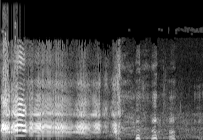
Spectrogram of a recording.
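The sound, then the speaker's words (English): A person imitates an eagle's call with a loud, sustained screeching cry, followed by a few short, clipped chirping yelps, with no other voices. “I should have got a recording, but this is my impersonation of an eagle.”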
